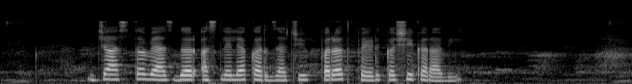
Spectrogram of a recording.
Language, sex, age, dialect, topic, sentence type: Marathi, female, 25-30, Standard Marathi, banking, question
